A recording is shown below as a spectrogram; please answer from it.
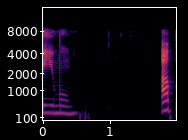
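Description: Speech only: a voice reading scripture aloud in Telugu trails off about half a second in, then about a second of dead silence before the reading resumes near the end.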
